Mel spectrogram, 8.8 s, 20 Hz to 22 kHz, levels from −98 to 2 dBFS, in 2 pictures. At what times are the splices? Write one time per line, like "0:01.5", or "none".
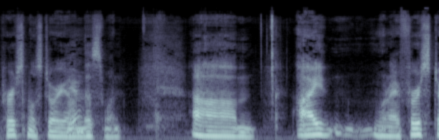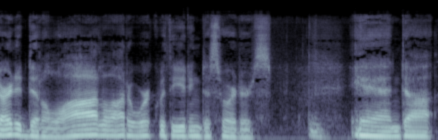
none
